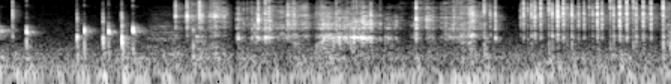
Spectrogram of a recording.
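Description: Long nails tap across the face, buttons and d-pad of a black, hollow plastic Xbox controller held close. It opens with sparse, sharp clicks, moves into a dense, bright scratching and rustling stretch, and ends in a rapid flurry of light, crisp taps with almost no low end.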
